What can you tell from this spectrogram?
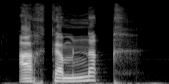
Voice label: ajkaminaq, Quiché; INALI; UTexas; CHQETA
